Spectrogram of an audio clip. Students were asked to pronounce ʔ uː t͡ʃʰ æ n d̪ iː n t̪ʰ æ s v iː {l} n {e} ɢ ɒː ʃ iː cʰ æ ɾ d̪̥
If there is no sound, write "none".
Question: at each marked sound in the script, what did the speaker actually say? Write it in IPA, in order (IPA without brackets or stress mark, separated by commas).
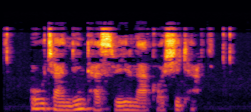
ɾ, æ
